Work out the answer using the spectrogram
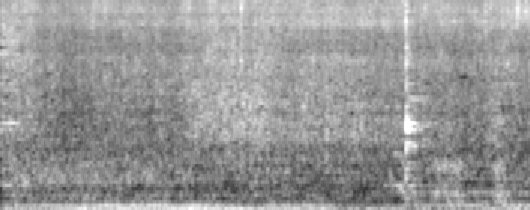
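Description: Kangkung (water spinach) sizzling as it is stir-fried in hot oil and belacan paste and turned with a metal slotted spatula, over a steady low hum. A sharp clack of the spatula against the pan stands out about three and a half seconds in.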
